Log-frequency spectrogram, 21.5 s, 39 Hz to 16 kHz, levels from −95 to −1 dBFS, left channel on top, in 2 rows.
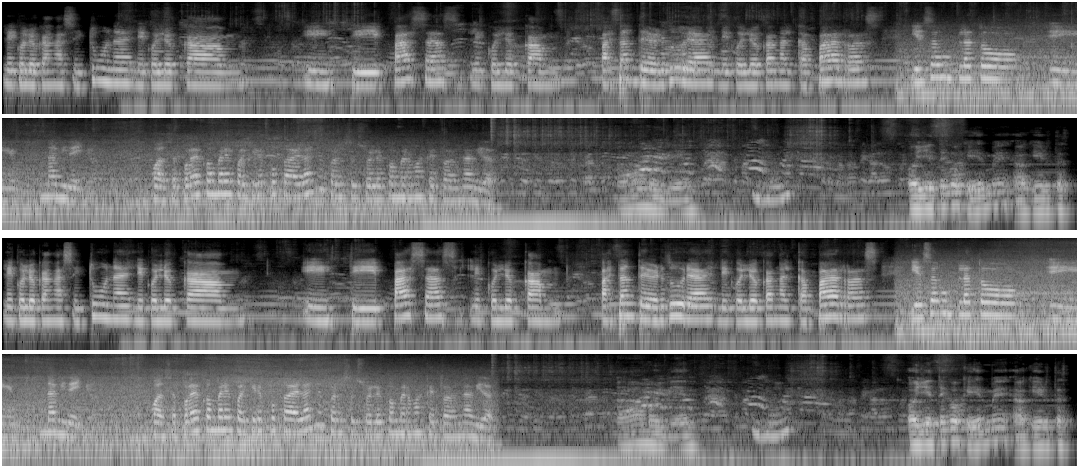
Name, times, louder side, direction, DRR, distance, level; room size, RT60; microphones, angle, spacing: voice 1, 0.0-2.5 3.0-5.6 6.0-11.7 12.2-15.7 18.2-18.6, right 3 dB, 85° right, 0.8 m, -26 dB
sound 1, 1.1-20.4, left 1 dB, 90° left, 1.3 m, -40 dB
sound 2, 8.9-15.7, right 4 dB, 45° right, 0.4 m, -33 dB
voice 2, 16.2-17.7 19.8-21.4, equal, 65° right, 1.4 m, -32 dB
4.6 x 3.1 x 2.4 m
head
